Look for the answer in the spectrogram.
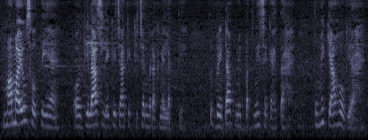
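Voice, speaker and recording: A woman narrating a family moral story in a plain, steady storytelling manner. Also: mid-range voice, moderate pace, vocal fry, a little hiss or hum.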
